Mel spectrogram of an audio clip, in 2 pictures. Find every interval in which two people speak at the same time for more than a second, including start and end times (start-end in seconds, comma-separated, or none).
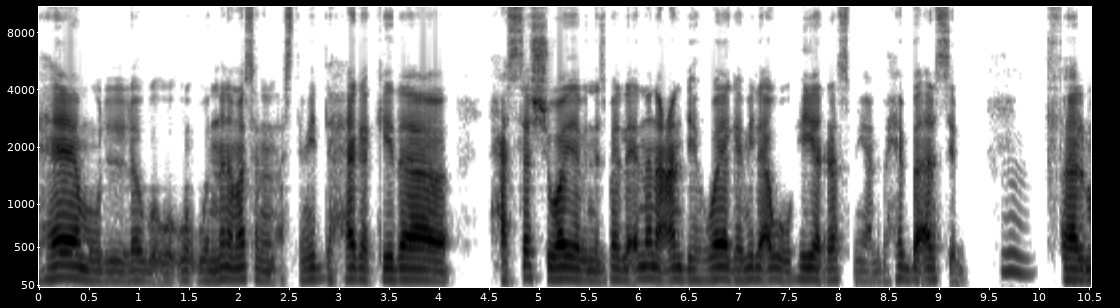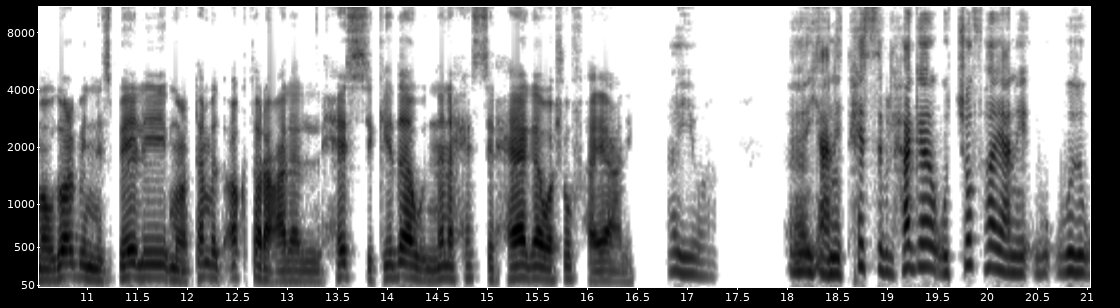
none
